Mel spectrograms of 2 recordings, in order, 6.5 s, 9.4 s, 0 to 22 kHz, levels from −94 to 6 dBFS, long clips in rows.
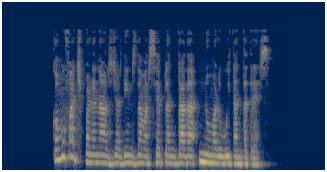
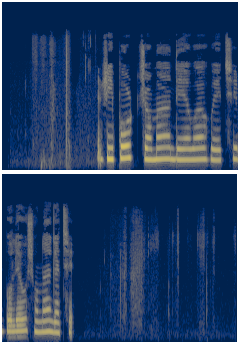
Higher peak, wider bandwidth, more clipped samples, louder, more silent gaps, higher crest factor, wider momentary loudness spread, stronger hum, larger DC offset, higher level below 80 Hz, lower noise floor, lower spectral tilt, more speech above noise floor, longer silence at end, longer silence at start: second, -10 dBFS vs -4 dBFS; first, 11.5 kHz vs 10 kHz; neither; second, -27 LUFS vs -22 LUFS; neither; about the same, 18 dB vs 20 dB; second, 10 LU vs 18 LU; neither; neither; about the same, -76 dBFS vs -74 dBFS; first, under -90 dBFS vs -78 dBFS; about the same, -5.5 dB/octave vs -4.5 dB/octave; first, over 64 dB vs 58 dB; second, 1.15 s vs 3.3 s; about the same, 1.05 s vs 1 s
